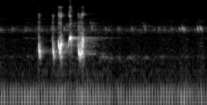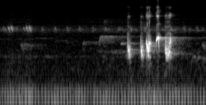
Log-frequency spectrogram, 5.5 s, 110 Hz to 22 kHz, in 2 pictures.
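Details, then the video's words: Decoy Cream-vented Bulbul calling two lively gurgling phrases of several quick notes about four seconds apart, over a high insect buzz and a soft low drone. "เสียงนกดอกแตงEp.112 Birds sounds"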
